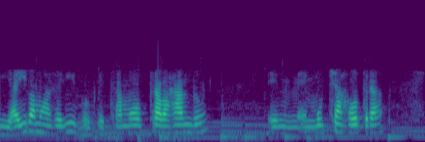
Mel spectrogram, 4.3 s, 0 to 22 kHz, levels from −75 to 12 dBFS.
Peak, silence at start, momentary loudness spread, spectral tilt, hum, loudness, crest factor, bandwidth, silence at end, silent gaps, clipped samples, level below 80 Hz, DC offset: -4 dBFS; 0 s; 16 LU; -7.5 dB/octave; none; -24 LUFS; 22 dB; 6.2 kHz; 0 s; none; under 0.1%; -58 dBFS; under 0.1%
